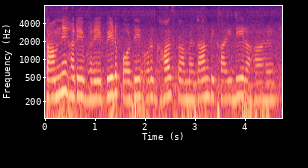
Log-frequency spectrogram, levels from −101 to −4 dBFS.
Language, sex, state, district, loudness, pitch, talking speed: Hindi, female, Uttar Pradesh, Lalitpur, -18 LUFS, 230 Hz, 165 wpm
